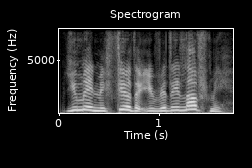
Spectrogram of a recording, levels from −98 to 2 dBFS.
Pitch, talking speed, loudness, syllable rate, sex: 260 Hz, 310 wpm, -16 LUFS, 6.8 syllables/s, female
